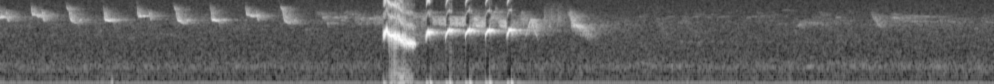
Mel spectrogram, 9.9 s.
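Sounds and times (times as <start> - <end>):
song thrush song of loud sharp repeated notes: 3.8 - 5.2.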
